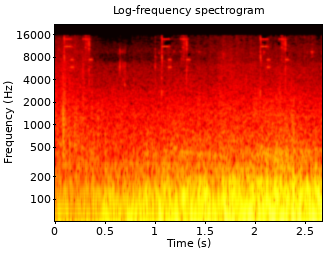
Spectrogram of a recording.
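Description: Wind rushes loudly past a falling figure.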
